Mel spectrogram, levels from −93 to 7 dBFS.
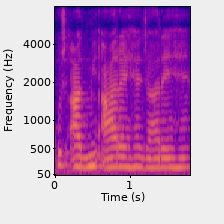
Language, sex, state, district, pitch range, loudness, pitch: Hindi, female, Bihar, Begusarai, 165-180 Hz, -28 LUFS, 170 Hz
